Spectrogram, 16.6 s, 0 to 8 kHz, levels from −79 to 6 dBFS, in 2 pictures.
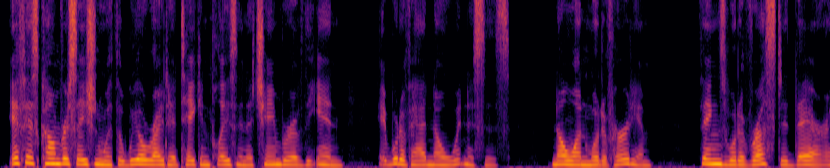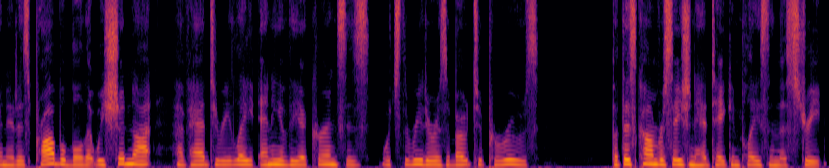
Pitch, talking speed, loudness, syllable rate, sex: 195 Hz, 230 wpm, -22 LUFS, 6.6 syllables/s, female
